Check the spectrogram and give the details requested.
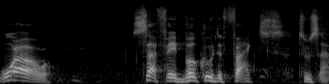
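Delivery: put-on American accent on French words. Reacting to a long explanation from the other speaker, in an American accent. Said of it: "Accent américain, non?".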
